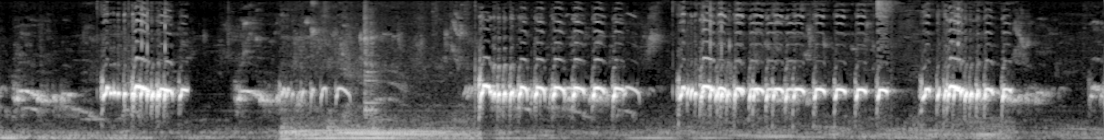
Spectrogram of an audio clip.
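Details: Zebra dove lure call to draw in other zebra doves: long runs of rapid, pulsed cooing notes repeated in several loud phrases at a steady pitch, with a soft low rumbling noise in one pause.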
